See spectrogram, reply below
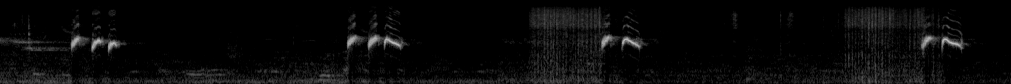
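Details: Female red-whiskered bulbul, calling to excite a male or for pairing, repeats short clusters of two or three bright, falling chirps roughly every three seconds; brief rustling or flapping noises between phrases.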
